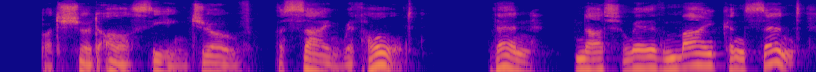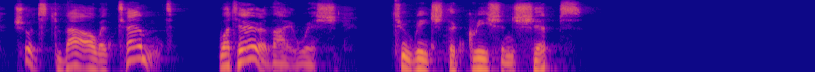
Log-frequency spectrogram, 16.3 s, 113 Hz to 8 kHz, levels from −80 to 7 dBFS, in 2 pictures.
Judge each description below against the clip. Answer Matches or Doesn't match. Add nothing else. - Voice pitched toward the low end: Matches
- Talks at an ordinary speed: Doesn't match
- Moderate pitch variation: Doesn't match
